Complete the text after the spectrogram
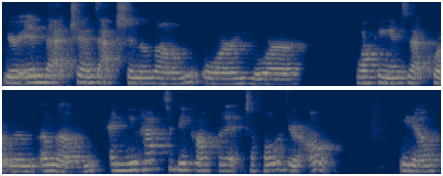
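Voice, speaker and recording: A woman with an American accent speaks in a normal speaking voice at medium pitch, with fairly even intonation and a moderate pace. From Texas, San Antonio. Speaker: attorney. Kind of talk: casual chat.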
